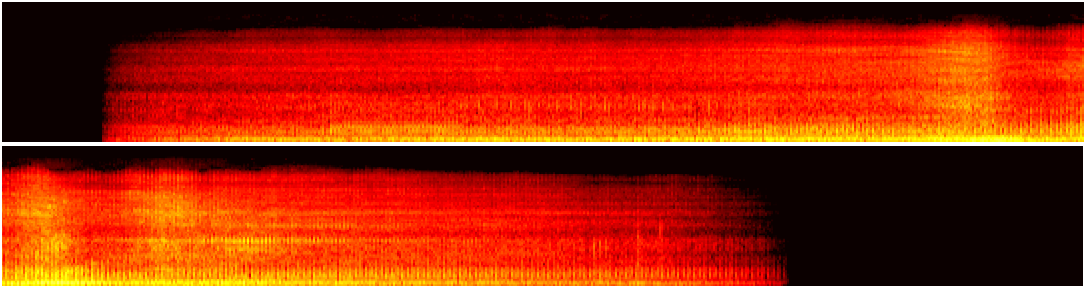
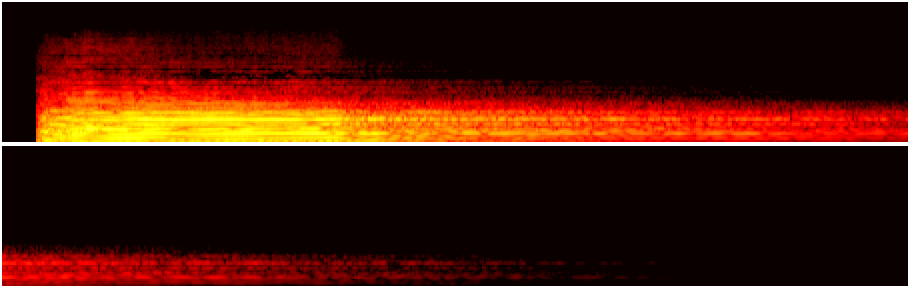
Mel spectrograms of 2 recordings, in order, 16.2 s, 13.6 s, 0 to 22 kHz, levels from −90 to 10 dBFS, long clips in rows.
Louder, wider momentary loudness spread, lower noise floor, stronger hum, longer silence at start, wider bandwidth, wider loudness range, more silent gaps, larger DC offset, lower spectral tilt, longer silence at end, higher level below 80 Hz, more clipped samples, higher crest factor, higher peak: second, -19 LUFS vs -15 LUFS; second, 18 LU vs 23 LU; second, -47 dBFS vs under -90 dBFS; neither; first, 1.05 s vs 0.25 s; first, 11 kHz vs 2.5 kHz; second, 16 LU vs 24 LU; neither; neither; second, -5.5 dB/octave vs -12.5 dB/octave; second, 2.7 s vs 7.9 s; about the same, -28 dBFS vs -30 dBFS; neither; about the same, 20 dB vs 18 dB; about the same, 0 dBFS vs 0 dBFS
